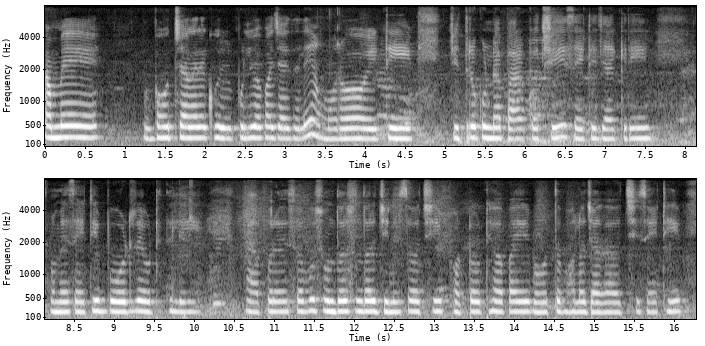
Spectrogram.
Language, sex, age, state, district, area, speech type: Odia, female, 45-60, Odisha, Malkangiri, urban, spontaneous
